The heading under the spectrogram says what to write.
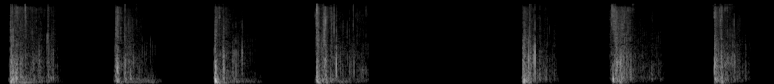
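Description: A stream segment skipped at about 7.10 to 7.15 s: the sound jumps abruptly forward with a brief blip, as if a stretch is missing. The likely cause is one segment of a segmented stream failing to load, so playback carried on with the next.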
